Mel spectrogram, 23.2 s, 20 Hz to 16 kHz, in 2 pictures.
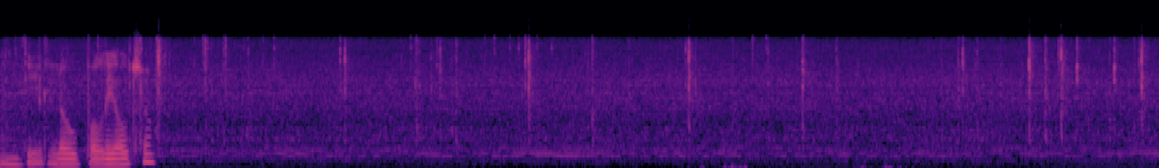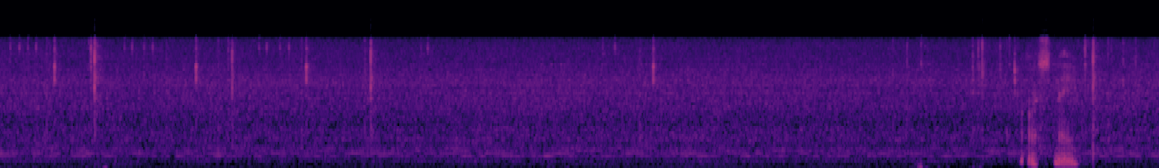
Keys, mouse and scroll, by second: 0.7 middle click, 1.0 z, 1.2 g, 2.2 ctrl+r, 4.3 ctrl+Tab, 5.0-7.5 right drag, 6.1 2, 6.6-9.3 middle drag, 6.9 shift+3, 7.5-9.3 drag, 7.8 Tab, 8.1 2, 9.4 2, 10.1 1, 10.2 Tab, 10.7 middle click, 11.7-13.5 drag, 11.7-19.1 right drag, 13.5-17.5 middle drag, 18.1-19.9 middle drag, 20.6 a, 21.3 ctrl+z, 22.7 a.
